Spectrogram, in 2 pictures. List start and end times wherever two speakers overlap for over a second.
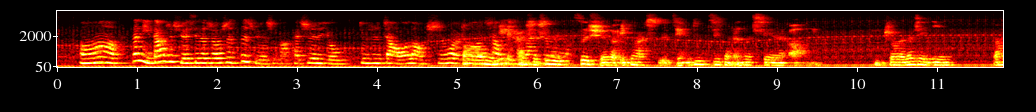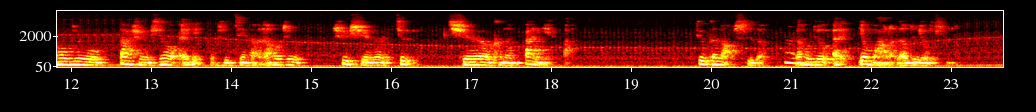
5.1-6.4

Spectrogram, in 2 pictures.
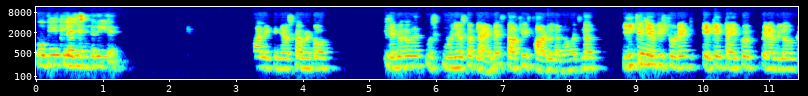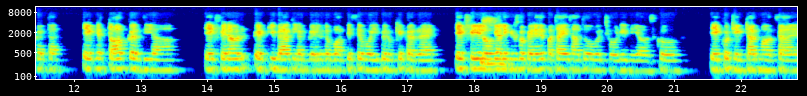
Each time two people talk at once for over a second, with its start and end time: none

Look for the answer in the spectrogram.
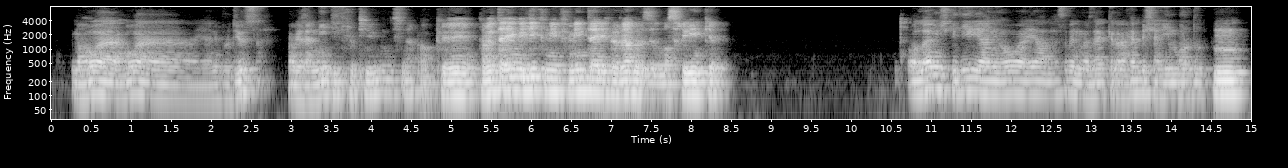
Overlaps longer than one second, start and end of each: none

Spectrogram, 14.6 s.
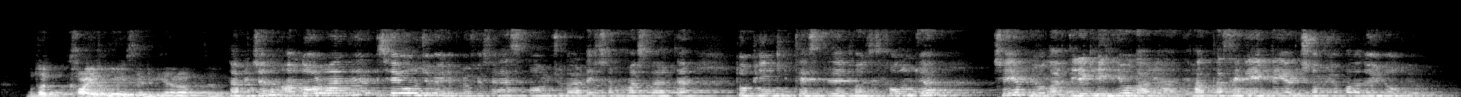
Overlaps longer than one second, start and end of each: none

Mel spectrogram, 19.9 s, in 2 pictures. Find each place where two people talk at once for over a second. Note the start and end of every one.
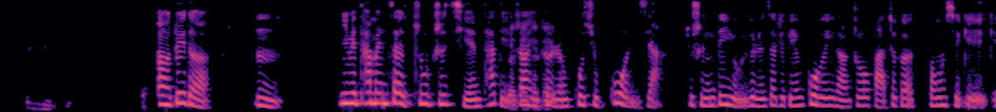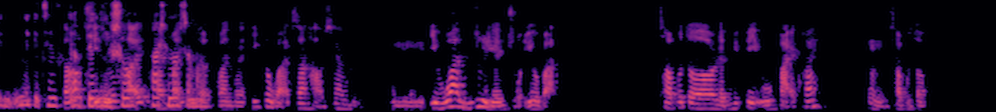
10.6-12.1

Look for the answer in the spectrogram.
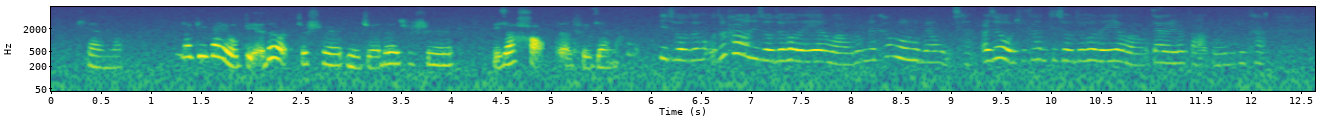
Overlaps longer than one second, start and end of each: none

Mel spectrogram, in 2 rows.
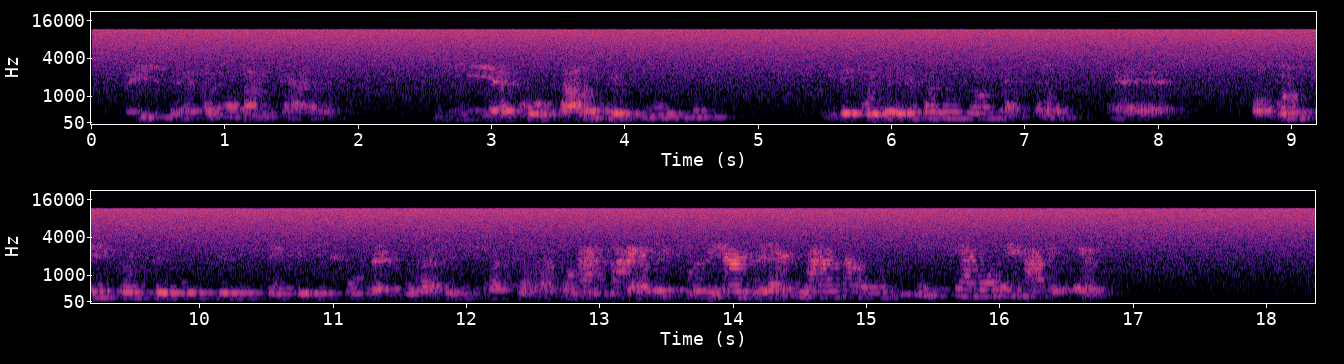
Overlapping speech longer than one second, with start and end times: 12.8-14.6

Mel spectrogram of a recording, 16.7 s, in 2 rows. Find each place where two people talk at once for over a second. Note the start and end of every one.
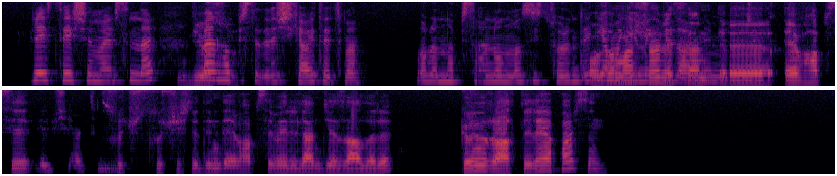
5.9-7.6

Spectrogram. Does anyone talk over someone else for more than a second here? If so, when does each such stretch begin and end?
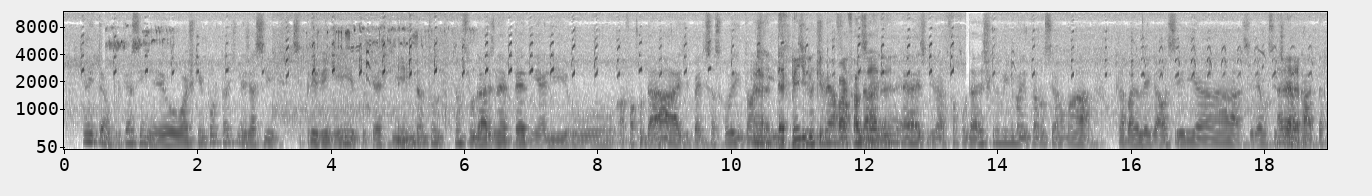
10.3-12.4

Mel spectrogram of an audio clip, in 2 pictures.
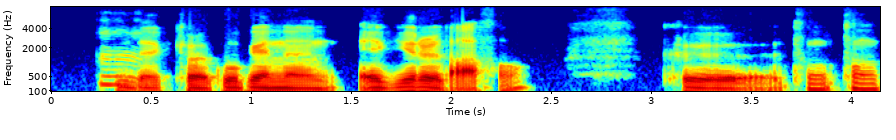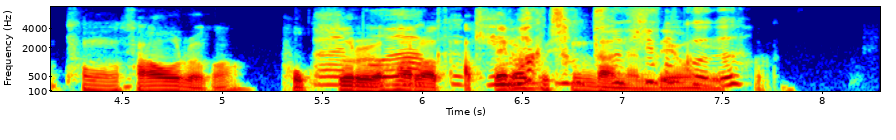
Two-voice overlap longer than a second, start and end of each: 5.4-7.5

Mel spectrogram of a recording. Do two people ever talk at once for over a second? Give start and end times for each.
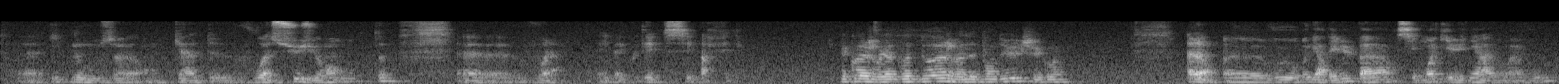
none

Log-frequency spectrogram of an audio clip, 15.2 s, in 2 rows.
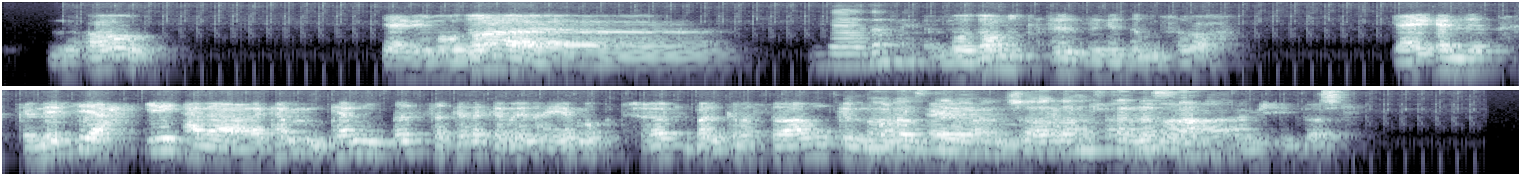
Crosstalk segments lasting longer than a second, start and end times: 11.8-13.7

